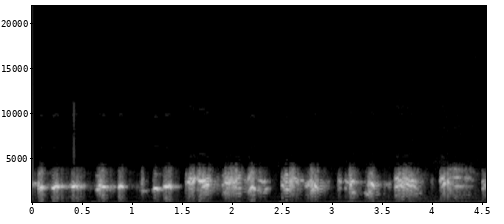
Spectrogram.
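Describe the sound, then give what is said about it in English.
An electronic fox pup distress call, the 'pup distress 3' sound played from a Shockwave remote caller: a steady string of high, squealing whines and yelps in quick, uneven bursts, fairly loud and without any talking over it. “Always go to pup distress 3, which is this sound.”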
